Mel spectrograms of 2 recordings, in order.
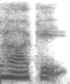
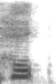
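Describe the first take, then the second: First: It is two syllables, sounding like 'hockey'. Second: It is one syllable, rhyming with 'make'. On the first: The speaker calls it right. "you're supposed to pronounce it hockey" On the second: The speaker calls it wrong. "I pronounce it hake brush"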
